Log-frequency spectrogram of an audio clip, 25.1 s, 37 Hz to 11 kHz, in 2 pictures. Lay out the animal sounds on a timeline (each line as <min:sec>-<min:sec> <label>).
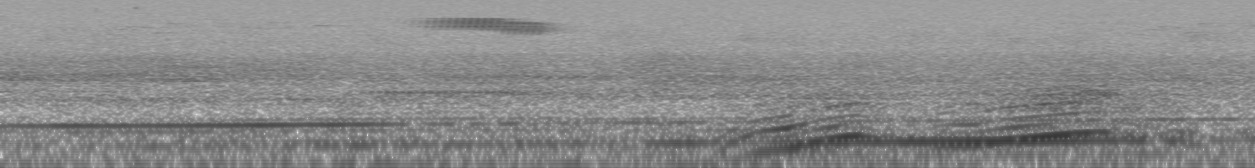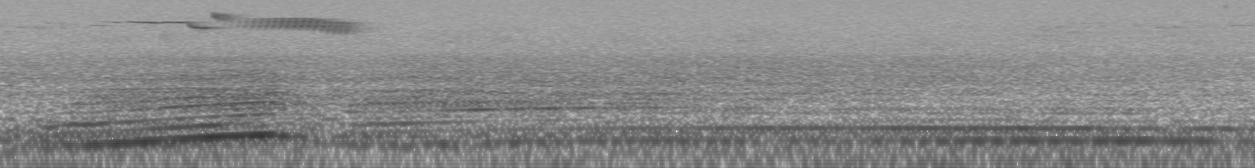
0:04.0-0:05.8 Pine Warbler (Setophaga pinus)
0:13.3-0:15.0 Black-throated Green Warbler (Setophaga virens)
0:14.8-0:16.3 Pine Warbler (Setophaga pinus)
